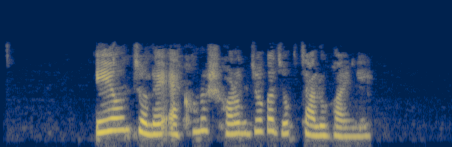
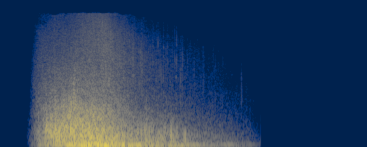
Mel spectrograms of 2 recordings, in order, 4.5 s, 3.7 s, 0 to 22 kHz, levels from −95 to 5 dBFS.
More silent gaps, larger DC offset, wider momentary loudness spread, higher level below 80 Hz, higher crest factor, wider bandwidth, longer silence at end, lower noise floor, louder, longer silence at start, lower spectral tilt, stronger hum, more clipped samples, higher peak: neither; neither; second, 9 LU vs 19 LU; second, -66 dBFS vs -24 dBFS; about the same, 18 dB vs 18 dB; second, 7.6 kHz vs 13.5 kHz; second, 0.8 s vs 1.6 s; first, -73 dBFS vs -48 dBFS; first, -17 LUFS vs -20 LUFS; first, 0.95 s vs 0.35 s; second, -5 dB/octave vs -8 dB/octave; neither; neither; about the same, -2 dBFS vs -4 dBFS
